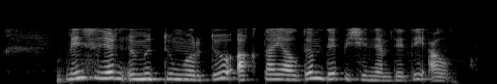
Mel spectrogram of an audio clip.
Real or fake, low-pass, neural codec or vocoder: real; 5.4 kHz; none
